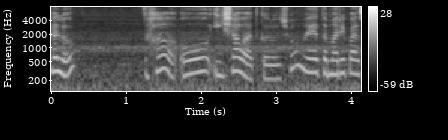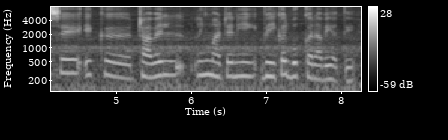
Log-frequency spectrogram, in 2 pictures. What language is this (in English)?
Gujarati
